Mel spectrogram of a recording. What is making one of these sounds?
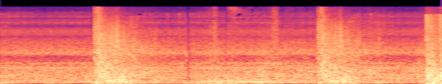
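A tank gun fires with a loud boom.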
